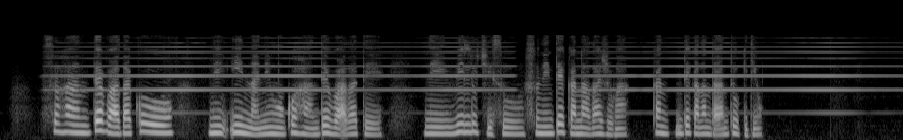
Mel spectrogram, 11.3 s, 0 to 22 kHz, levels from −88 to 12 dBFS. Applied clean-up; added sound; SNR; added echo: none; Bowed string instrument; 14 dB; none.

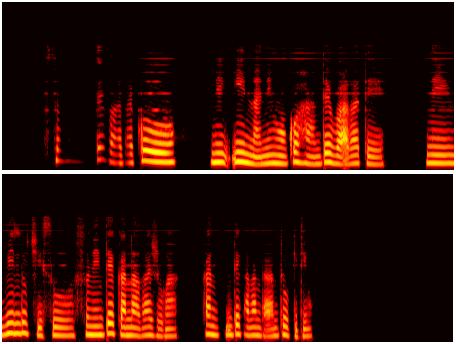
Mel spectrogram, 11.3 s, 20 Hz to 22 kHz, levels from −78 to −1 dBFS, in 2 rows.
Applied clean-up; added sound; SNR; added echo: neural mask model DeepFilterNet 3.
